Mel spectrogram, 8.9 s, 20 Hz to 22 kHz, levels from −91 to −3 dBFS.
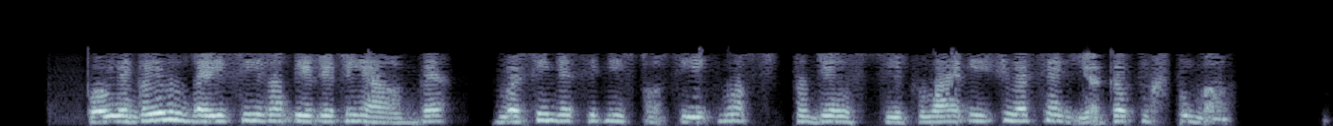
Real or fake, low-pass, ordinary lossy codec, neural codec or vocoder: fake; 7.2 kHz; AAC, 16 kbps; codec, 16 kHz, 0.5 kbps, FreqCodec, smaller model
